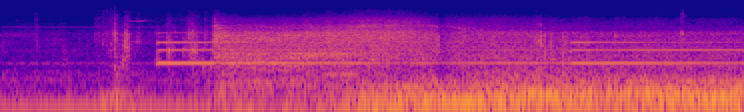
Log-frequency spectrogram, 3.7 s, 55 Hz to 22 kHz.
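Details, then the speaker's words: 1994 Lincoln Town Car Signature Series, original 4.6L Ford mod motor, metal intake, 158,065 miles, on a booster battery: short crank, fires right up and settles into a smooth, quiet, even idle; healthy. "fires right up 158 065 miles on it let's step outside and listen to that 4.6 liter she is whisper quiet despite having some miles"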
